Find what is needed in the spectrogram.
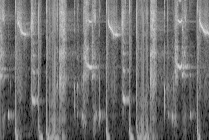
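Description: Solo beatboxing: a mouth-made beat of deep bass kicks and sharp clicks, with a high whistled sound that falls in pitch several times.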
